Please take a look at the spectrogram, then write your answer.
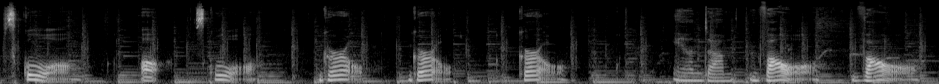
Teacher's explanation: the dark l that is when the l sound appears after a vowel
